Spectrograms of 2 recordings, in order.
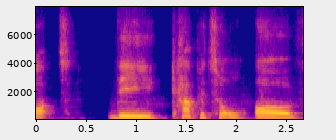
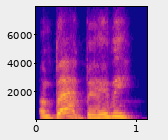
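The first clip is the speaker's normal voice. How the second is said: a lightly raised, friendly bro voice; mildly voiced robot brother; 6 semitones higher than usual. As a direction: call out to your bro, a bit higher. GM voices Finite calling his brother.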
